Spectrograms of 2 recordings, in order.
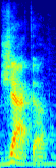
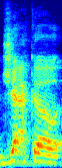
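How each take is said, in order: First: The name ends in an 'ah' vowel. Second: The name ends in an 'oh' vowel. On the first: The speaker calls it wrong. "and not Jacka" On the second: The speaker calls it right. "it's more pronounced like Jacko"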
